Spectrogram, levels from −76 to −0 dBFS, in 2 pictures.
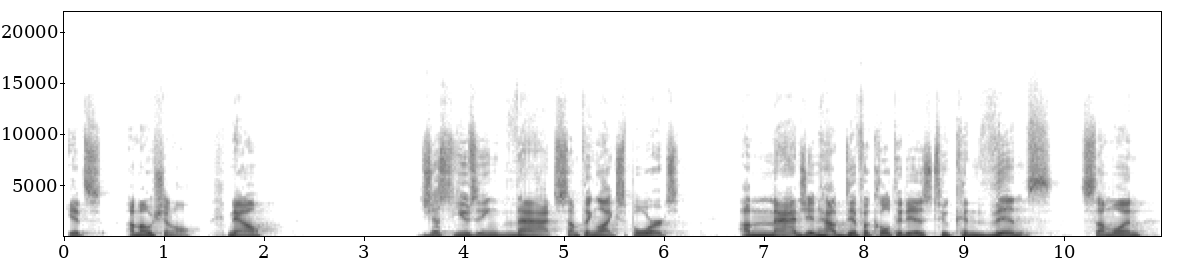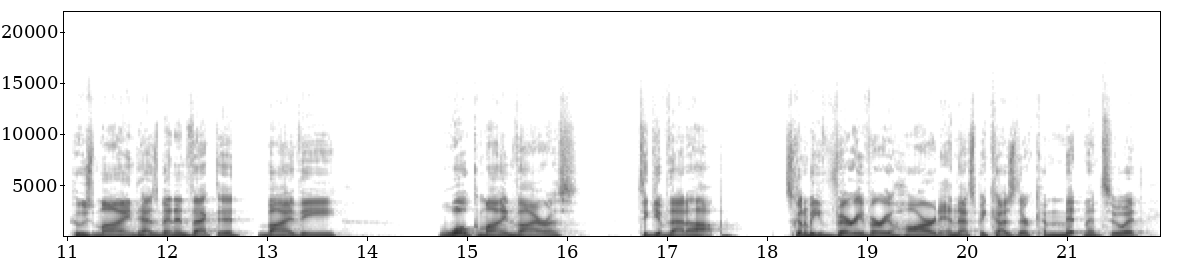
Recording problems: none

